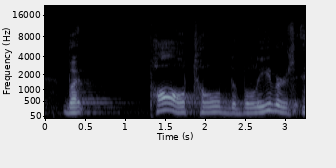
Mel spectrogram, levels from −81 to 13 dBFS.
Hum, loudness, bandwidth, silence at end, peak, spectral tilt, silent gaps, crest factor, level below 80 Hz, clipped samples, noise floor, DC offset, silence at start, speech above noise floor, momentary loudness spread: none; -36 LUFS; 15 kHz; 0 s; -20 dBFS; -7.5 dB/octave; none; 18 dB; -84 dBFS; under 0.1%; -72 dBFS; under 0.1%; 0.25 s; 37 dB; 10 LU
